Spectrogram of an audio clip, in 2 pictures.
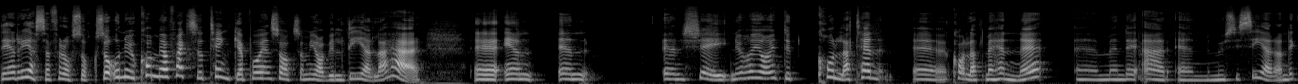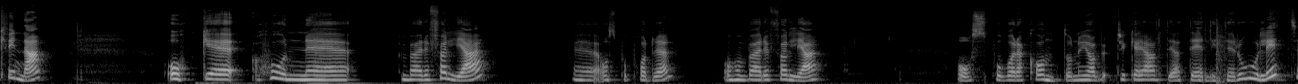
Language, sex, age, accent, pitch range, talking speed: Swedish, female, 40-59, native, 205-260 Hz, 165 wpm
